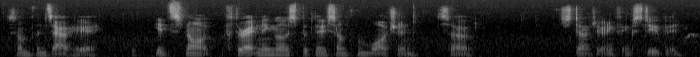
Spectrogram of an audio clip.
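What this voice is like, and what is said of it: Lowered, quiet voice. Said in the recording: “I kind of lower my voice”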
